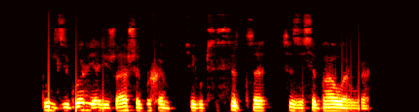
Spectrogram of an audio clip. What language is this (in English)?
Kabardian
